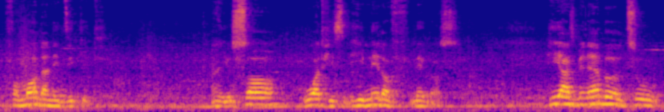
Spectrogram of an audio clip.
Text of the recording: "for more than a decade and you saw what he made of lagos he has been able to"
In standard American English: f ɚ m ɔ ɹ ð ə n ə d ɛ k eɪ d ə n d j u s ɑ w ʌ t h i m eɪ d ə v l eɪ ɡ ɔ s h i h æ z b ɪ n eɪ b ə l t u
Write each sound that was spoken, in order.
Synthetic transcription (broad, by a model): f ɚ m ɔ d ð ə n ə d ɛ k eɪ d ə n j u s ɑ w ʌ t h i m eɪ d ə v n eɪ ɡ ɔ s h i h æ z b ɪ n eɪ b ə l t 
